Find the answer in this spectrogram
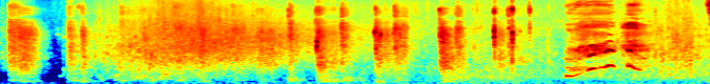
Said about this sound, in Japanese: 波打ち際って波が足の裏の砂をさらっていって、なんかくすぐったくない？ちょっとゾクゾクってする。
